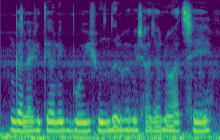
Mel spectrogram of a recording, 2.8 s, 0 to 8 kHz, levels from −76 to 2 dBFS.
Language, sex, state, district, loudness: Bengali, female, West Bengal, Cooch Behar, -13 LUFS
